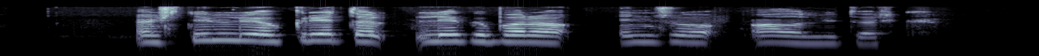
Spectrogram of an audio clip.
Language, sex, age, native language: Icelandic, male, 12, Icelandic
